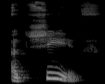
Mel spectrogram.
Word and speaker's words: achieve: the first syllable so some two syllable words stress the second achieve achieve other two syllable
